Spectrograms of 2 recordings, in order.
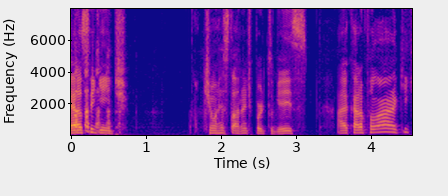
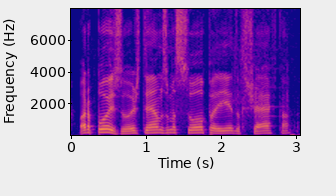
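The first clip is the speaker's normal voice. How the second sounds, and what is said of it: Put-on European Portuguese accent. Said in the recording (Portuguese): “Eu não sei imitar um português ... parece um é, português mesmo”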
